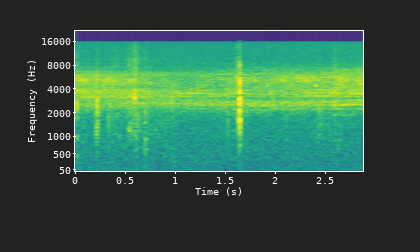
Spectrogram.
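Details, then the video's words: Cicadas during cicada season on Koh Samui: a steady, shrill, high buzzing drone runs unbroken through the clip, with a few faint clicks and ticks. "Cicadas season on Koh Samui (sound of nature)"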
